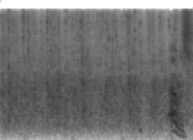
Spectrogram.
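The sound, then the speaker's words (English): Audience applause during a tech conference talk, a moderate, steady patter of clapping that runs throughout, with a brief voice rising over it near the end. “That's totally worthy of applause.”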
